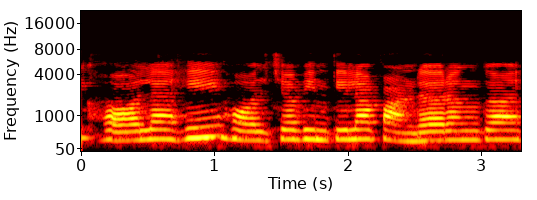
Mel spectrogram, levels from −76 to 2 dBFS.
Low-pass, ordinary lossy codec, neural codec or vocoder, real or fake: 7.2 kHz; none; none; real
